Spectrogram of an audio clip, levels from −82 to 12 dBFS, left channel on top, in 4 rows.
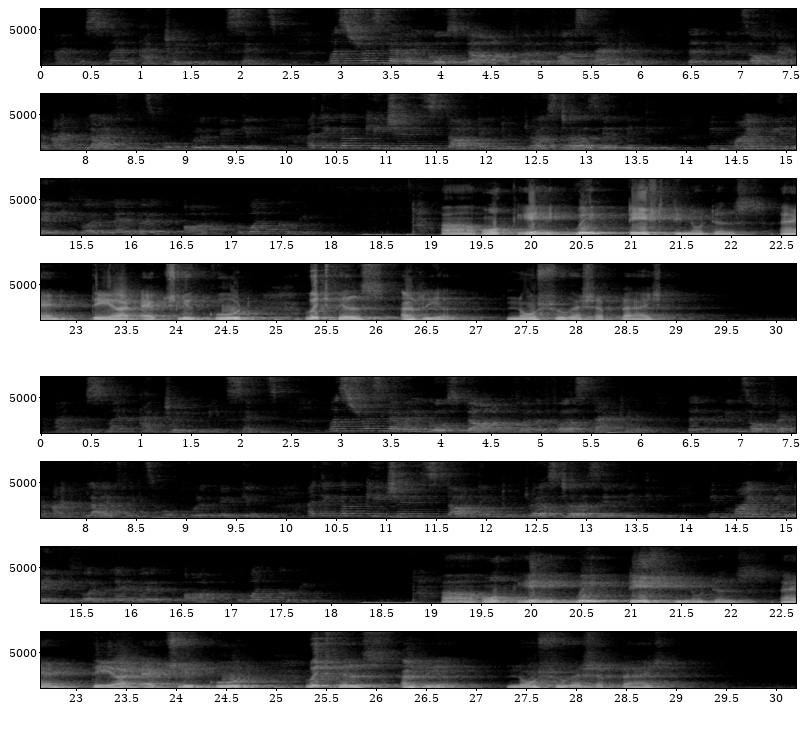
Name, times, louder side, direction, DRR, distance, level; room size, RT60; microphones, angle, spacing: voice 1, 0.1-17.9, right 1 dB, 10° left, -8 dB, 3.3 m, -41 dB
voice 2, 18.8-26.8 27.3-28.9, left 3 dB, 60° left, 7 dB, 0.5 m, -21 dB
13.0 x 10.0 x 4.3 m, 1.5 s
head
